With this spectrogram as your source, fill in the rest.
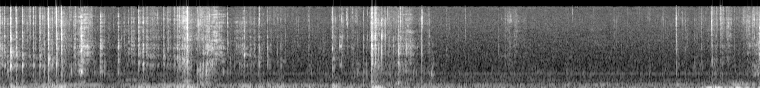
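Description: A hand-sized, solid beige bar of dry soap is held in the hand and shaved with a snap-off utility knife blade. Crunchy scraping cuts come in quick bursts, leaving flakes on the pile of shavings.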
